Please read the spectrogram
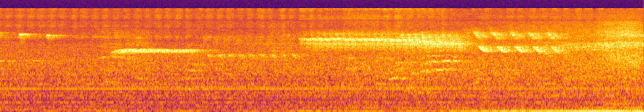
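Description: Birds chirping in short repeated high notes and quick trills, over a low rumble that swells louder in the second half.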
